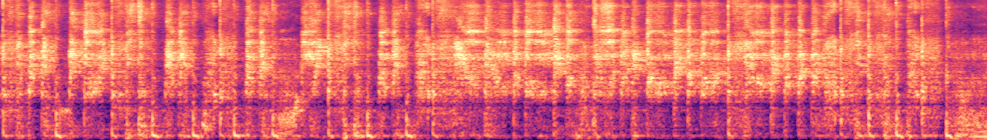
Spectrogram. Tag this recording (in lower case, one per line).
beat boxing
